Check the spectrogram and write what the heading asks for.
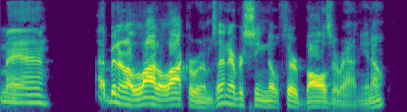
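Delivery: normal talking voice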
